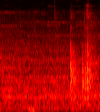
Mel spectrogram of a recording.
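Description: Quiet kitchen-counter handling: soft clatter of dishes and utensils, with a couple of brief knocks about one and a half seconds in, over low room tone.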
